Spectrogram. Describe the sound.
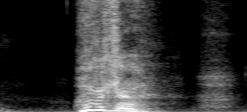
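A single sharp sneeze bursts out, loud and brief with a voiced catch, followed by a faint breathy exhale.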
